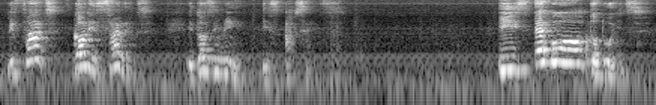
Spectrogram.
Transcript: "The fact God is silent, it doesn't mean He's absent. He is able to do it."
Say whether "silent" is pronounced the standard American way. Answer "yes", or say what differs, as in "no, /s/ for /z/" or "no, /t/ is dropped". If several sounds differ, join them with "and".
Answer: yes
